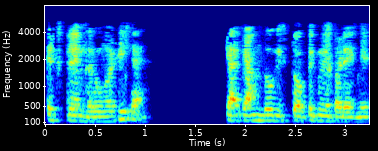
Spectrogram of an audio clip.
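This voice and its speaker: A somewhat breathy man's voice moves along at a moderate pace. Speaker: teacher. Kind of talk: tutorial. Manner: halting; says 'theek hai' often.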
